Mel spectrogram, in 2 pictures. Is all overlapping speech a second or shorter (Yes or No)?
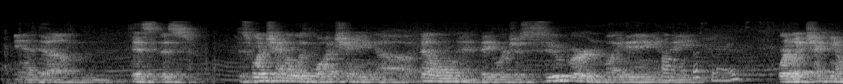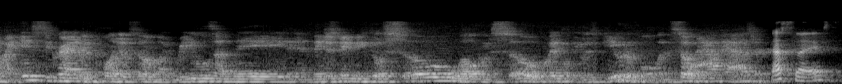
Yes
